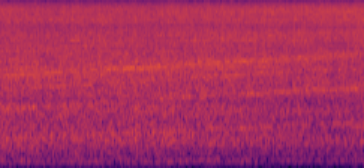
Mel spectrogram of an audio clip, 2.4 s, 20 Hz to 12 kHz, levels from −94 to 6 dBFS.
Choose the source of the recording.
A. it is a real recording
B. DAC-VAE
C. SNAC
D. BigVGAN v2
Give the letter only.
A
